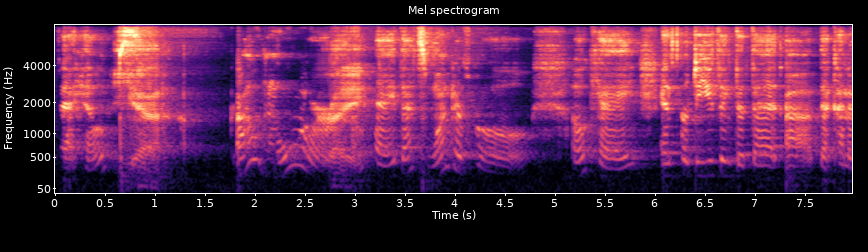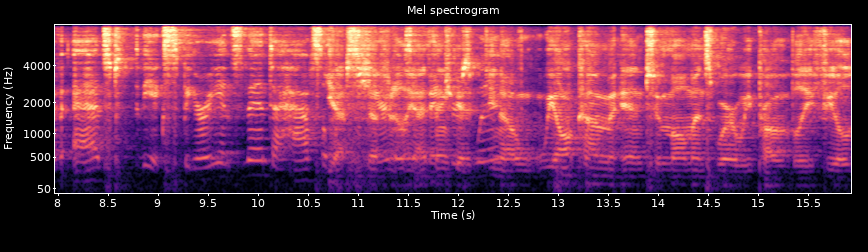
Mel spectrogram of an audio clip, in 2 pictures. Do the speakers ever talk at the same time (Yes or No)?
Yes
